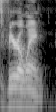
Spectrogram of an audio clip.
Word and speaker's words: Vera Wang: It's Vera Wang.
